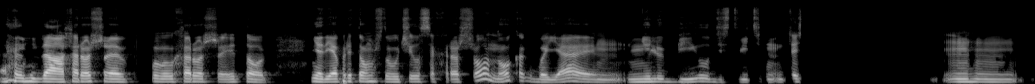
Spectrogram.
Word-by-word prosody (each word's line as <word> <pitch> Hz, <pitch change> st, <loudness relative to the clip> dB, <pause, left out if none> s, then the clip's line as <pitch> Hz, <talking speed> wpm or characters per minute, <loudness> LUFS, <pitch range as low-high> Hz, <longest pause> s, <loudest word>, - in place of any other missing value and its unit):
а, 155 Hz, +5 st, +1 dB
эм, 140 Hz, -2 st, +2 dB
да, 130 Hz, -3 st, +9 dB
хорошая 135 Hz, -1 st, +3 dB, 0.2 s
п 130 Hz, -2 st, 0 dB
хороший 130 Hz, -2 st, 0 dB
итог. 115 Hz, -4 st, 0 dB, 0.4 s
Нет, 130 Hz, -4 st, +3 dB
я 125 Hz, 0 st, +5 dB
при 145 Hz, -1 st, -1 dB
том, 140 Hz, -1 st, -1 dB
что 130 Hz, -2 st, -6 dB
учился 130 Hz, +2 st, -4 dB
хорошо, 120 Hz, -, -2 dB
но 175 Hz, -, -1 dB
как 160 Hz, -5 st, -8 dB
бы 115 Hz, -1 st, 0 dB
я, 125 Hz, +5 st, +1 dB
эм, 110 Hz, -2 st, -7 dB
не 125 Hz, +2 st, -1 dB
любил 125 Hz, +1 st, -4 dB
действительно, 110 Hz, -1 st, -12 dB
ну, -, -, -9 dB
то -, -, -4 dB
есть -, -, -6 dB, 1.4 s
Мгм. 120 Hz, -2 st, -4 dB
125 Hz, 150 wpm, -23 LUFS, 120-135 Hz, 1.4 s, да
